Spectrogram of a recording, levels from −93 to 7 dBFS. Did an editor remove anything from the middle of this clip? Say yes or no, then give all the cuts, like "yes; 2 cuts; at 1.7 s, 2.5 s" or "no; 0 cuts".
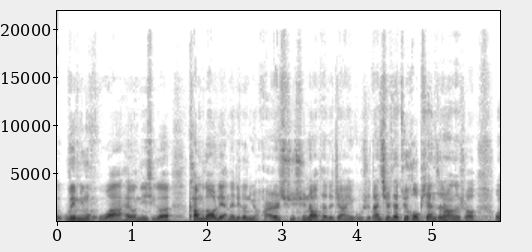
no; 0 cuts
